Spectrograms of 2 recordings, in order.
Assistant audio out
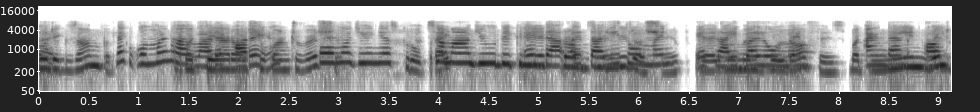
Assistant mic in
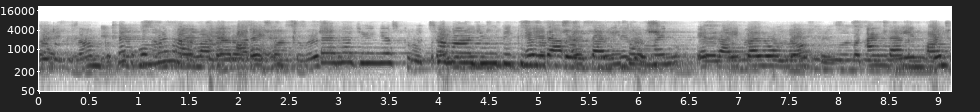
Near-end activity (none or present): present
